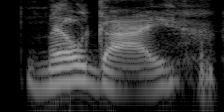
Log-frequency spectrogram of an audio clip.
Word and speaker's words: Milngavie: We took the train from Edinburgh to Milngai, which is not spelt like it sounds. It's actually spelt Milngavie, and it's pronounced Melgai.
